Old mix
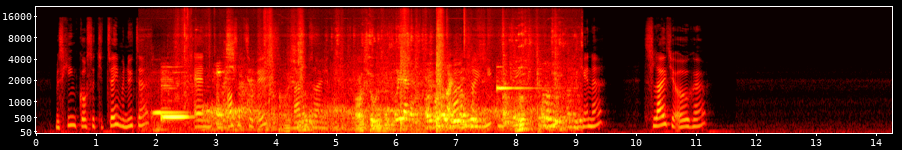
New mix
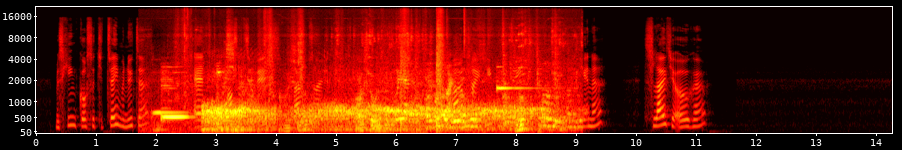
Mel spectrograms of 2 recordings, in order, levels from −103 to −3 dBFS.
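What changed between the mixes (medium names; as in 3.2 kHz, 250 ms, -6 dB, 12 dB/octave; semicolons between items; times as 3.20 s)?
speech: add high-pass 940 Hz 6 dB/octave; first sound -3.0 dB; second sound +11.5 dB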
